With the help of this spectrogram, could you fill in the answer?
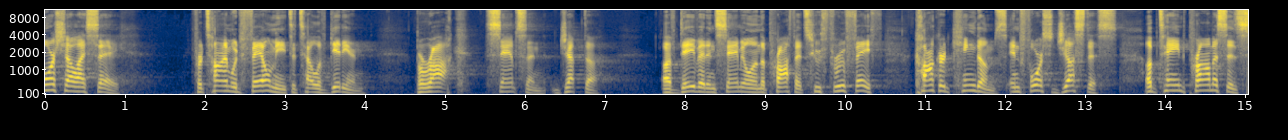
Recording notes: Sermon delivered Sunday, November 7, 2021 - All Saints Sunday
